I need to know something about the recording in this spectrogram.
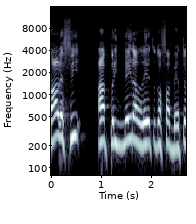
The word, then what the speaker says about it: alef: A letra Alef, ela se escreve, mas não tem som, tá? Ela assume o som da letra posterior, a vogal que vai ser posta nela.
